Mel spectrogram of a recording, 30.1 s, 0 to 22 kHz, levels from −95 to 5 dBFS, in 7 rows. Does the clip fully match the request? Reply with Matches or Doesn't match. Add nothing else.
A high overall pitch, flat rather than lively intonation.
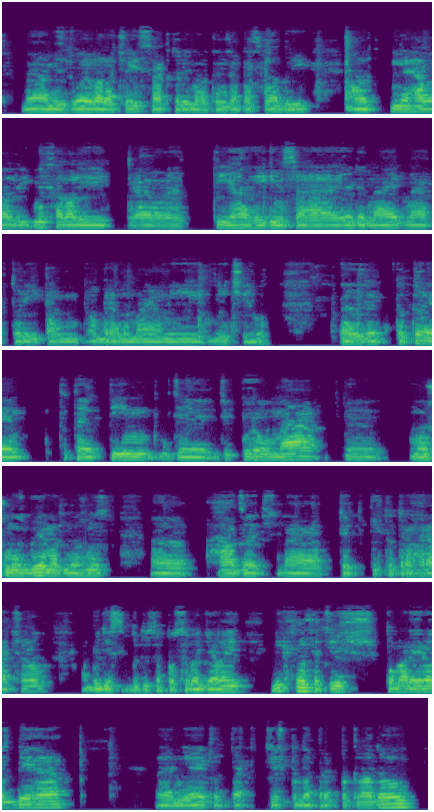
Doesn't match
